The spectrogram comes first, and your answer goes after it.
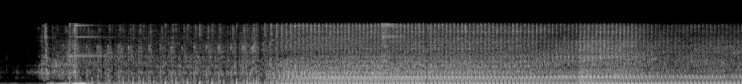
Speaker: That's got problem. I don't like that.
